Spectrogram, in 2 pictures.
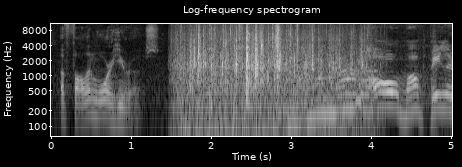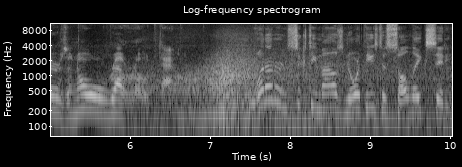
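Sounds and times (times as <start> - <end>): steady rumbling noise: 1.5 - 4.1
hooves clicking on pavement: 1.5 - 4.2
cow mooing: 2.9 - 3.9.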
